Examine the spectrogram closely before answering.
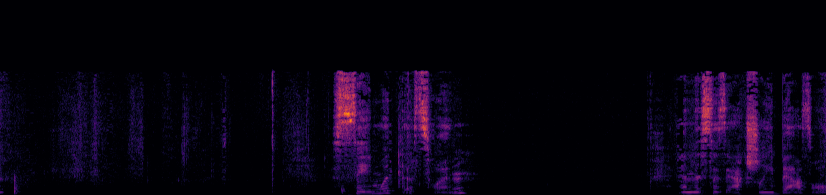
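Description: A paper card rustles softly as it is handled.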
